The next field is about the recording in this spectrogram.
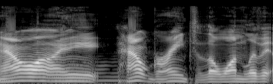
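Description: A man's put-on character voice, fairly high in pitch, over clear background noise. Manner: put-on character voice, pompous.

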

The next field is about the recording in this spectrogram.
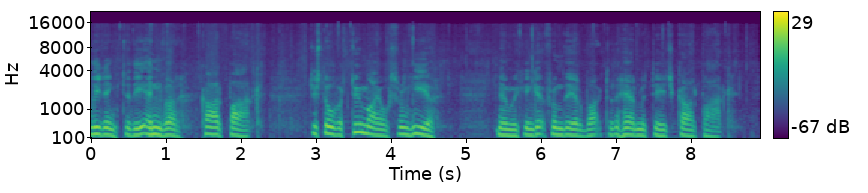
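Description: At a fairly slow pace, a man with a high pitch and ordinary pitch variation speaks with long, frequent pauses in a dry sound with no echo. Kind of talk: casual walk commentary. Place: forest. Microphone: phone near.

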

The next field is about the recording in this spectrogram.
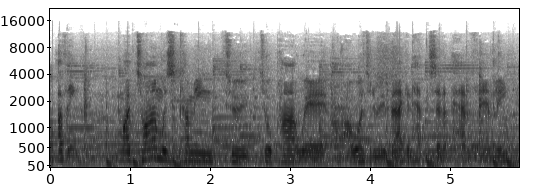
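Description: Loud music plays in the background as a man talks at a fairly quick pace. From Adelaide, South Australia. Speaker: chef and restaurant owner. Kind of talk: interview answer. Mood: calm, reflective. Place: cafe. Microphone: phone near.

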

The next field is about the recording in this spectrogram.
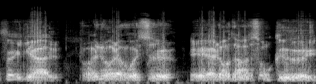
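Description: A raspy put-on character voice from a man, extremely high-pitched, at a fairly slow pace. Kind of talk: comic dubbing of game dialogue. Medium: game stream. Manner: brash, bossy.

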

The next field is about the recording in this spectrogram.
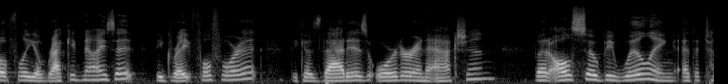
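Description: Moderate pace and ordinary pitch variation from a woman. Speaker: minister giving a talk. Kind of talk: sermon. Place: church.

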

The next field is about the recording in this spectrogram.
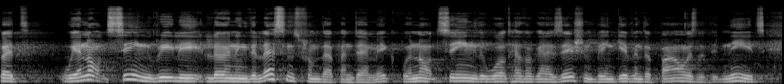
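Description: A man speaks with a Greek accent at a moderate pace. His pitch varies in an ordinary way. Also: hardly any pauses. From Greece. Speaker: economic policy expert. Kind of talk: panel discussion. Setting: stage with audience. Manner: halting, many repetitions. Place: hall. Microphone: headset.

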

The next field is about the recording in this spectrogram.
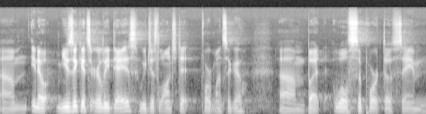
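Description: The man keeps a moderate pace. His intonation stays monotone and flat. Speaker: tech company product executive; panelist. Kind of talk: panel discussion. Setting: stage with audience. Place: stage. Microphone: handheld.

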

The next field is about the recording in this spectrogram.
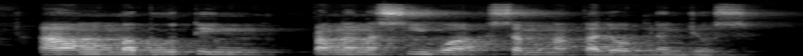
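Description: The voice has a warm tone and ordinary pitch variation, moving at a fairly slow pace. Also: man. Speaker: religious reflection vlogger. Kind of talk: bible reflection. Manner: polite, warm address.

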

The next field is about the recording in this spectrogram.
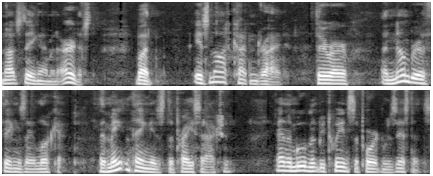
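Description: Lively in intonation and dark and mellow in tone, a man speaks at a moderate pace with long, frequent pauses, recorded dry with no echo. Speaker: day trader vlogger. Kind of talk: casual vlog chat. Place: garden. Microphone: phone near.

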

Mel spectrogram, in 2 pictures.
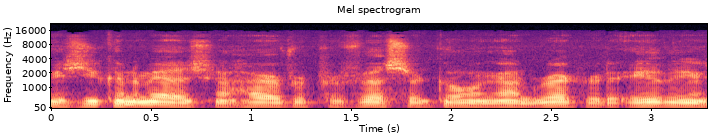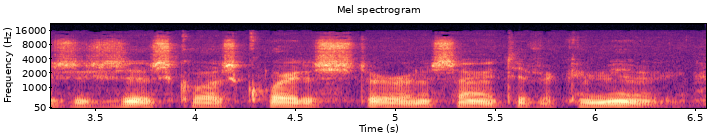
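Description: Light background noise underlies a man's very deep, low voice. He keeps a moderate pace and fairly even intonation. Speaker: channel host. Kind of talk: commentary. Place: home room.

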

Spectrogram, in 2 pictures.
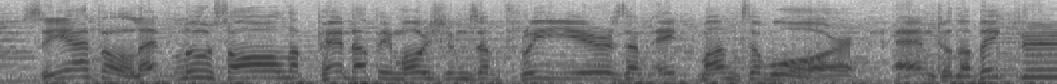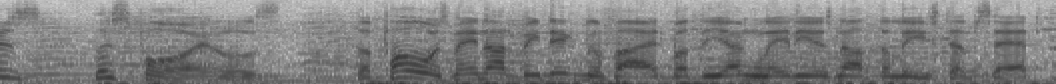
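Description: With music playing behind him, a man speaks in an upbeat, energetic tone, high-pitched with very wide pitch swings, a moderate pace and very even loudness. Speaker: newsreel narrator. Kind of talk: newsreel narration.

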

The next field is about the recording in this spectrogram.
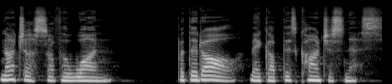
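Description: On a very clean recording with a silent background and a dry, close sound with no echo, a woman speaks at medium pitch and a moderate pace in a somewhat breathy voice with monotone, flat intonation. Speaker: channel creator, spiritual commentator. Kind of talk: guided meditation and spiritual commentary, reading a 1950s radio talk aloud.

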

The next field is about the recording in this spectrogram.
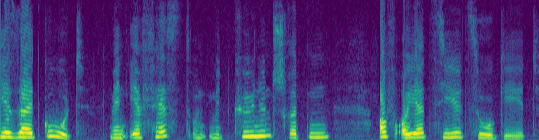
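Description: Solemn in tone, a woman speaks very slowly in a fairly high, dark, mellow voice with lively intonation, the sound dry and close with no echo. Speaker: poetry reader. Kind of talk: reading aloud of a literary prose poem, calm and contemplative. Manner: slow, measured, soft-spoken, meditative; formal, solemn with deliberate pauses.

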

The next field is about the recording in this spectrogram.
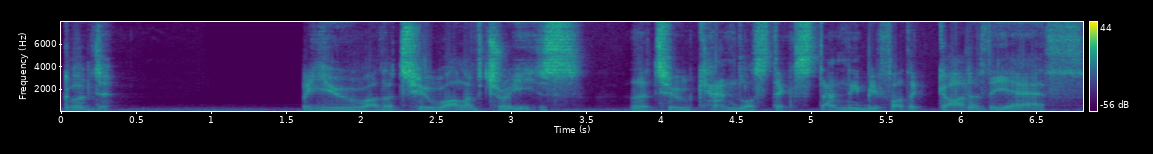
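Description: A man's put-on character voice, raspy and menacing, fairly low in pitch, at a moderate pace with long, frequent pauses over clear background noise. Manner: menacing, prophetic.

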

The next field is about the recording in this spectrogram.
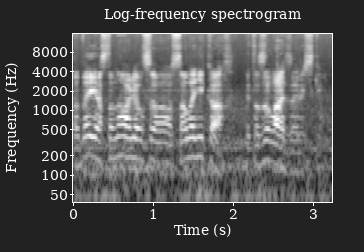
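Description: Against noticeable background noise, a man speaks fairly quickly with ordinary pitch variation. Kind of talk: casual driving commentary. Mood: relaxed, amused. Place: car. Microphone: camera far.

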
